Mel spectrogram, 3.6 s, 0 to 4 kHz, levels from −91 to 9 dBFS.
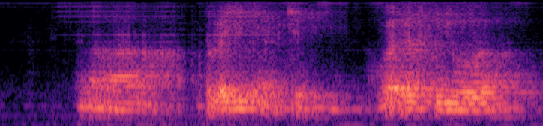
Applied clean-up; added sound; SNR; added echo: neural separator model SepFormer DNS4.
